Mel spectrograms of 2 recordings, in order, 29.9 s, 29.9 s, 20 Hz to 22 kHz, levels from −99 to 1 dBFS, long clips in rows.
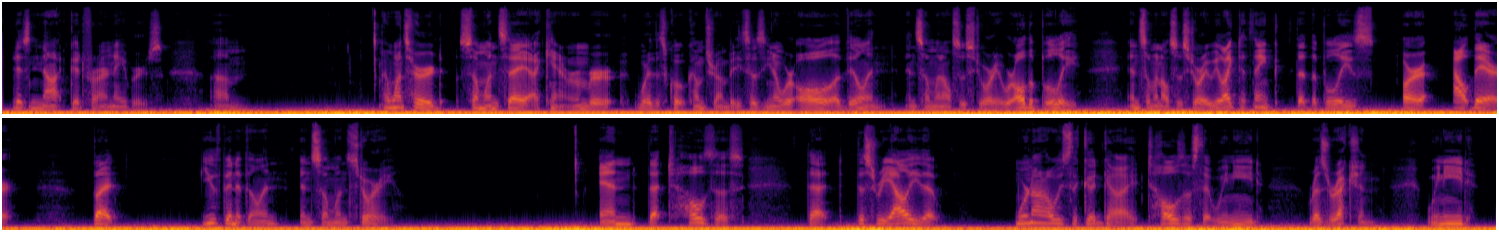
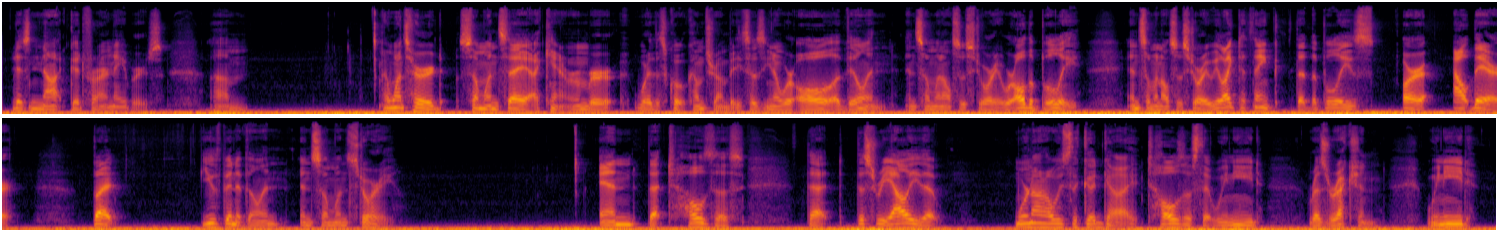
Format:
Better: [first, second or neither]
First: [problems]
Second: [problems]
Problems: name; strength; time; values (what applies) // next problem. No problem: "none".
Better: second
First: low rumble; loud; throughout; 5 dB below the speech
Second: low rumble; faint; throughout; 20 dB below the speech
